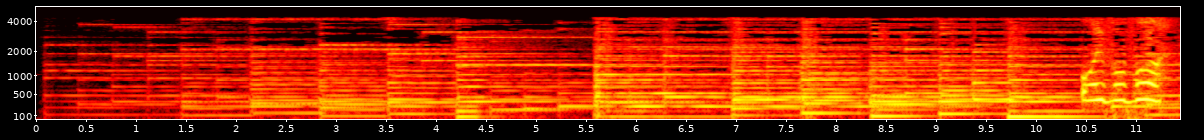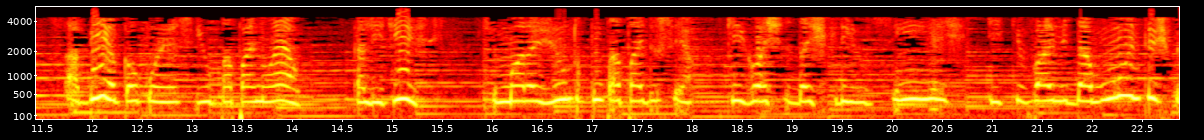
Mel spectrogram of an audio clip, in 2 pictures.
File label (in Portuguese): Natal PARA Avó Masculino; Telemensagens; Natal e Ano novo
